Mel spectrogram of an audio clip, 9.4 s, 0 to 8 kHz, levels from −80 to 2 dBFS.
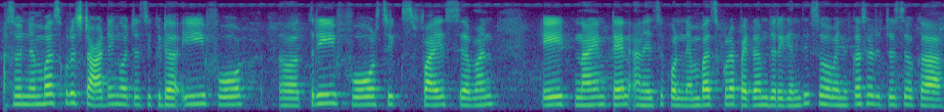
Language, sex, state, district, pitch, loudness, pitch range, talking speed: Telugu, female, Andhra Pradesh, Annamaya, 210 Hz, -18 LUFS, 195-220 Hz, 170 wpm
